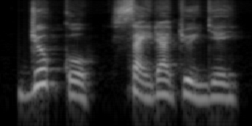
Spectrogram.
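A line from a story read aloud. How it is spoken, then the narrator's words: Angry. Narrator (Vietnamese): Sở Dương tức giận nói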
